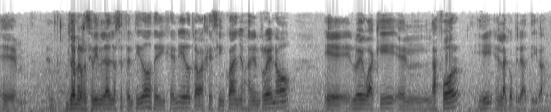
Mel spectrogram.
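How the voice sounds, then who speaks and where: A man speaks at a fairly slow pace, his pitch medium with ordinary variation. Noticeable background noise sits under his voice. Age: 70s. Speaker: retired engineer and technical school teacher. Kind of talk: interview testimony. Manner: halting, many fillers.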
